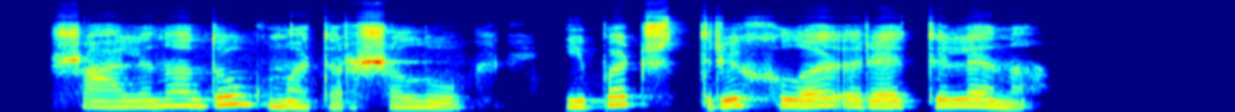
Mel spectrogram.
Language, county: Lithuanian, Panevėžys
